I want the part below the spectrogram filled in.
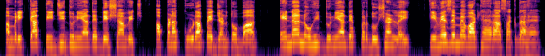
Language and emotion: Punjabi, disgusted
